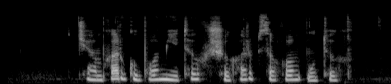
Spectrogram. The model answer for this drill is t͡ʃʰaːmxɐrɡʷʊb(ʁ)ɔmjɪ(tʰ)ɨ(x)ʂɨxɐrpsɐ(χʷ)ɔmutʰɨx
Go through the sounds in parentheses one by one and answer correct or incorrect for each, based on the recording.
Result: correct, correct, correct, correct

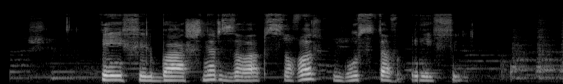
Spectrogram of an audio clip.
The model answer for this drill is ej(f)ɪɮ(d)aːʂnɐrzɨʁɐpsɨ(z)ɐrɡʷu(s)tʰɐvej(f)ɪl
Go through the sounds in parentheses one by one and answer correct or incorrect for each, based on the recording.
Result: correct, incorrect: b, incorrect: ʁ, correct, correct

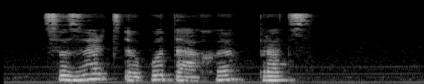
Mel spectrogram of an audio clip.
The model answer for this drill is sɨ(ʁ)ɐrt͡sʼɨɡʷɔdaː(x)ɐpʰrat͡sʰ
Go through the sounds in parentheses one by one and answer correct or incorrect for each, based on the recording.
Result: incorrect: z, correct

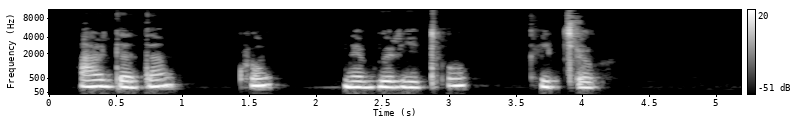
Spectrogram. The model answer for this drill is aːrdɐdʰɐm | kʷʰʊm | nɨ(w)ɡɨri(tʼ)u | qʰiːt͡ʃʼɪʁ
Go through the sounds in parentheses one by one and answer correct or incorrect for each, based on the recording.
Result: incorrect: b, correct

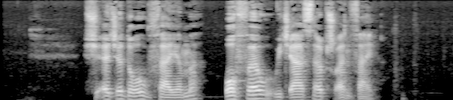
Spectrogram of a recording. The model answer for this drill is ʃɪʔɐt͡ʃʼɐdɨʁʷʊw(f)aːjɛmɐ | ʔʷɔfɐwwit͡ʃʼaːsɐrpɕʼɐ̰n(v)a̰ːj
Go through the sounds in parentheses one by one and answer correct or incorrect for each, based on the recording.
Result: correct, incorrect: f

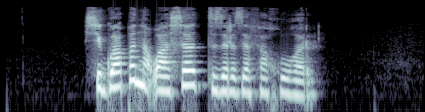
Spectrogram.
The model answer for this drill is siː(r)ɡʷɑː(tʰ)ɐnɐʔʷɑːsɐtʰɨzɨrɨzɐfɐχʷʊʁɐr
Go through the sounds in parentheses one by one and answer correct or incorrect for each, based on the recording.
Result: incorrect: none, incorrect: pʰ

